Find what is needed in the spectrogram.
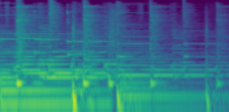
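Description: Light background music with a steady beat, fading out toward the end.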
